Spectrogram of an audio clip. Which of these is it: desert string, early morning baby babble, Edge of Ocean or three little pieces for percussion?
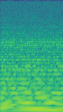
desert string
